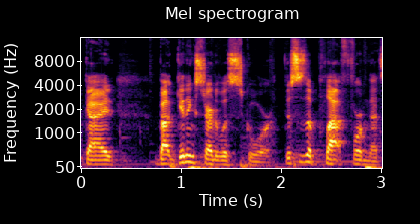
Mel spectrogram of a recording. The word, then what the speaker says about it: SCOIR: So what exactly is SCOIR? Simply put, SCOIR, which is pronounced like scoring a touchdown, S-C-O-R-E, is an innovative, user-friendly platform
